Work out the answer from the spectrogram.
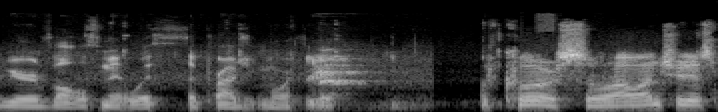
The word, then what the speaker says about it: MORTHIR: How do we pronounce the project's name? Okay, so MORTHIR. So yeah, MORTHIR.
